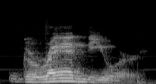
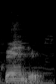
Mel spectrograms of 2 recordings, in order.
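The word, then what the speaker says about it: grandeur: is that she has delusions of grander grandure that's how you say it delusions of grandure she saids Grand it's not delusions of granders Bill Cosby yeah another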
